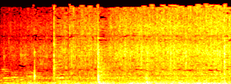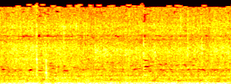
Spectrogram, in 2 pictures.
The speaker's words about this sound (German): Sarah und Christa einen wunderbaren Spargelrisotto gemacht, der in der Pfanne gezischt hat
